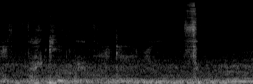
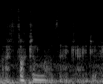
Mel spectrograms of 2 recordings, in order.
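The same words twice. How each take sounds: First: Whispered fond aside; breathy whispered repeat. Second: Low, soft murmur; softer, lower aside; quiet affection. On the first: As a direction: whisper it like a secret. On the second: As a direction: say it softly to yourself. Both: Shown as a demonstration. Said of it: "repeated as whisper".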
